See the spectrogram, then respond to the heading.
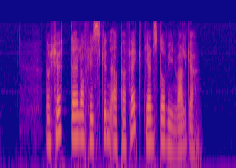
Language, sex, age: Norwegian, female, 45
